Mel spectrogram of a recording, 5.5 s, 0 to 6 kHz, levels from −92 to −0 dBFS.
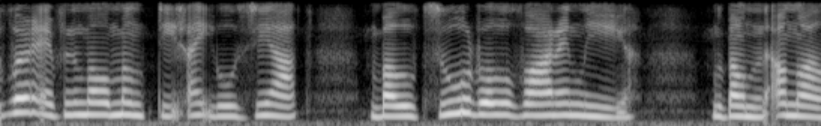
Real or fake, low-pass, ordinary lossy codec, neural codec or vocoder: fake; 5.4 kHz; none; autoencoder, 22.05 kHz, a latent of 192 numbers a frame, VITS, trained on many speakers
